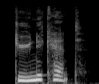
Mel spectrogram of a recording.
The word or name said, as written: dynekant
